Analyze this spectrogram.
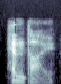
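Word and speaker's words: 編隊: So the word formation can also be pronounced hentai.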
